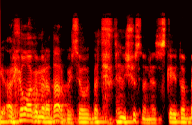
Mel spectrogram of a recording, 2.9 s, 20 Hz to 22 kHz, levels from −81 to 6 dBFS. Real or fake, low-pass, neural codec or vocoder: real; 14.4 kHz; none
